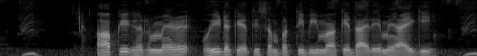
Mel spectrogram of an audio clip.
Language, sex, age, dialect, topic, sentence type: Hindi, male, 25-30, Kanauji Braj Bhasha, banking, statement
